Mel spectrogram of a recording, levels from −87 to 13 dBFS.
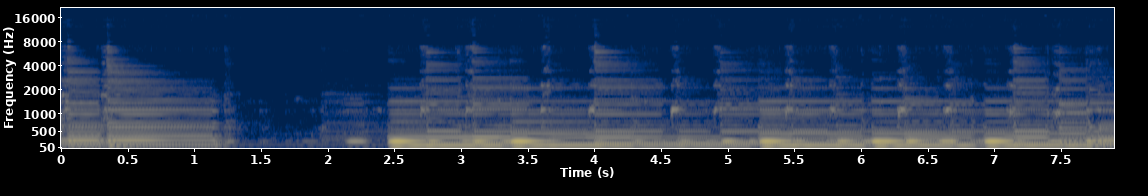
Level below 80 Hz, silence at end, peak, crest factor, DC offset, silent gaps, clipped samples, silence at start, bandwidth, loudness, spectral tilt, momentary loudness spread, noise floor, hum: -64 dBFS; 0 s; -12 dBFS; 16 dB; under 0.1%; none; under 0.1%; 0 s; 7.4 kHz; -28 LUFS; -9 dB/octave; 16 LU; -64 dBFS; none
